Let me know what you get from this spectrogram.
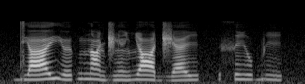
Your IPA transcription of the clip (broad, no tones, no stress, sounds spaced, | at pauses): d j a j ø ɡ n ɑ̃ d͡ʒ ẽ ʎ ɑ d͡ʒ æ i̯ | θ i u̯ b i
